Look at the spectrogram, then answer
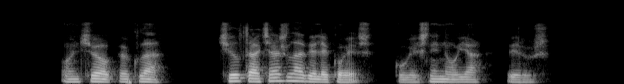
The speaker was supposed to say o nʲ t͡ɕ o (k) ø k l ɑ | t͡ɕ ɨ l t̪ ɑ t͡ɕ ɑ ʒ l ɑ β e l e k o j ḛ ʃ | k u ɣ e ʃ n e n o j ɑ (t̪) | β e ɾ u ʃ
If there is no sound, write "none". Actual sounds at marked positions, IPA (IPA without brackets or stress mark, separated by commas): p, none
